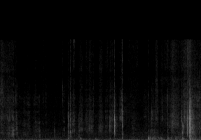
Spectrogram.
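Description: Cardstock panels being handled on a table: faint paper rustles and a few light taps, the sharpest just before the end.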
